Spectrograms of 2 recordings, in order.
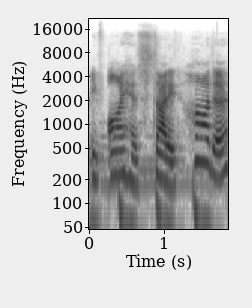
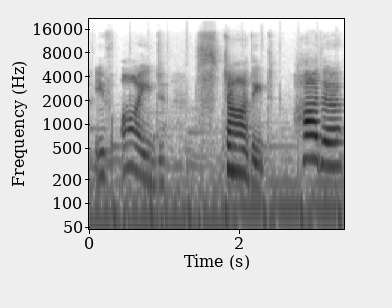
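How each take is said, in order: First: The word 'had' is said in full. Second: The word 'had' is contracted onto 'I'.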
